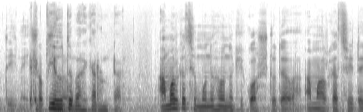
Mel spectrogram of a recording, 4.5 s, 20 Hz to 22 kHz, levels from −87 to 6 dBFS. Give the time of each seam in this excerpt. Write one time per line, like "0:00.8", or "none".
0:01.8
